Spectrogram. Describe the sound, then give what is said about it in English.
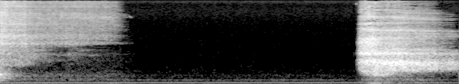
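A slow, deep breath drawn in, then a couple of seconds of held silence, followed by a long, airy exhale. No one speaks. “Then I do my breathing, slow inhale, hold, slow exhale.”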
